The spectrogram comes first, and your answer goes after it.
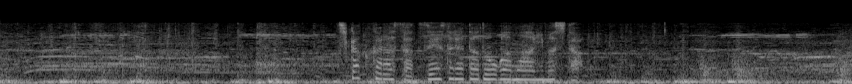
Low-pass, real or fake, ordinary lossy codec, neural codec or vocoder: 7.2 kHz; real; none; none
